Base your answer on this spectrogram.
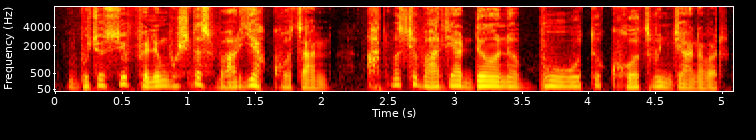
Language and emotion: Kashmiri, fearful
